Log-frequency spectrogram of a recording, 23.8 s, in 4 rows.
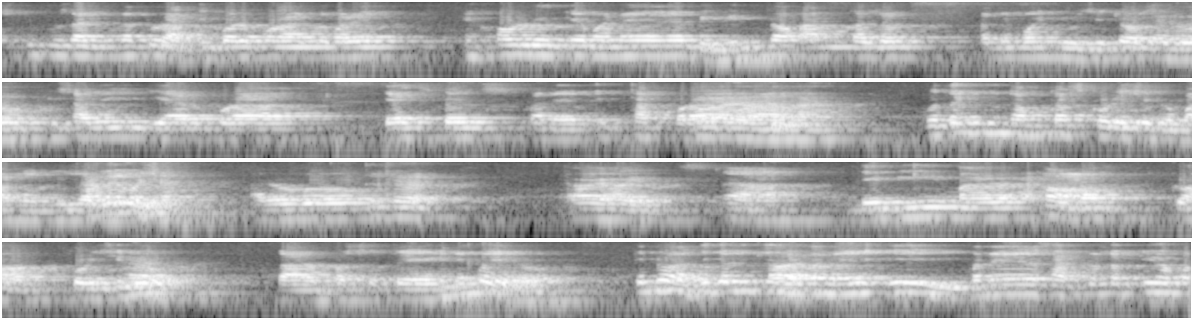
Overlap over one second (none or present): none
